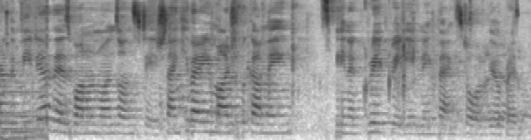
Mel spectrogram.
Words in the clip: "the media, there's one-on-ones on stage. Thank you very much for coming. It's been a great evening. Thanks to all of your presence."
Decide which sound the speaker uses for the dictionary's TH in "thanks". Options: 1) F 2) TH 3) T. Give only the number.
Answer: 3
